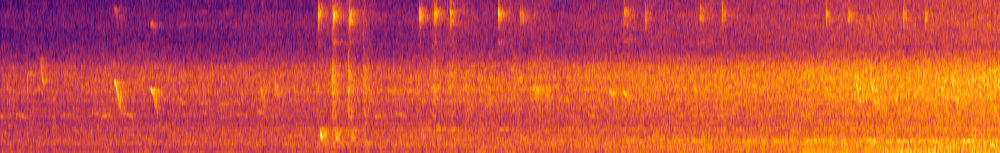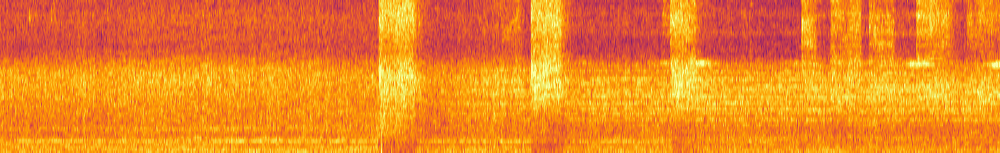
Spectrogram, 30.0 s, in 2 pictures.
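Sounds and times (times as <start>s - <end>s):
train wheels rumbling on rail: 0.0s - 30.0s
high hiss rushes: 20.5s - 26.2s, 26.8s - 29.9s.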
